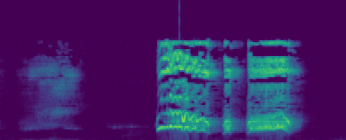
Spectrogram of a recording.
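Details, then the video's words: Orange-headed thrush lure song played to make a kept bird answer: after quiet low murmurs, a loud harsh, buzzy burst of song breaks off briefly, then resumes in a second rich, rasping phrase. "jangan heran kalau ANIS MERAH mu seketika NYAUT ¦ PANCINGAN NGEPLONG"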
